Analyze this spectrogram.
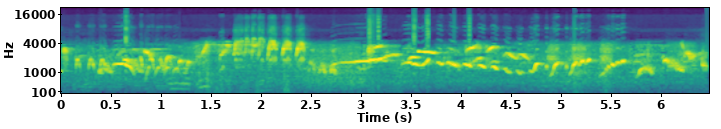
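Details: Oriental magpie-robin song played as an evening lure for other magpie-robins: dense, varied warbling with rising and falling whistles, fast chirps and slurred notes throughout.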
